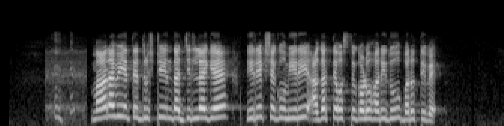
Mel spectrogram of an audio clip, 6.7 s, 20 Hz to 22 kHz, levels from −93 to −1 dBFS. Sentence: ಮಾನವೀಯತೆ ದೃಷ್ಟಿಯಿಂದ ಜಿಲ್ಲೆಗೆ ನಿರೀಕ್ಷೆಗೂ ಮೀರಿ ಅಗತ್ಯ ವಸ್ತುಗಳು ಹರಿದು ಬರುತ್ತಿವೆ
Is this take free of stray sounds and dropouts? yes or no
no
